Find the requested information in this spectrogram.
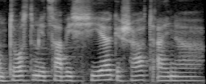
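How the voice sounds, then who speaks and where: Against noticeable background noise and audible room echo, a woman speaks in a very deep, low voice. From Iraq. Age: 20s. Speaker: domestic violence survivor, author and actress. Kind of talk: testimony. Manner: halting.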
